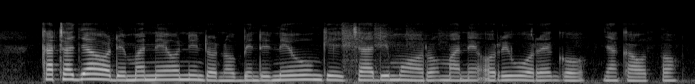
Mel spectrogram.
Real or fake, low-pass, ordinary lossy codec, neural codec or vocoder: real; 7.2 kHz; none; none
